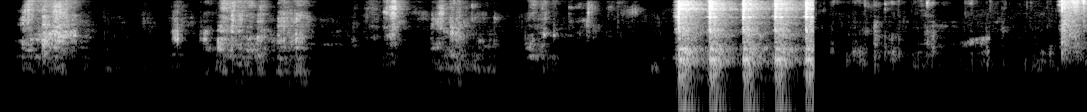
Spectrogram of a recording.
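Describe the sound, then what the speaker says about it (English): A spoon scrapes and knocks against a pan while homemade aloe vera oil is stirred, giving intermittent clinks and scraping strokes with soft sizzling between them and one louder, sustained burst of frying noise. "So I have to stir because I don't want it to get burned."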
